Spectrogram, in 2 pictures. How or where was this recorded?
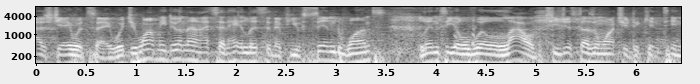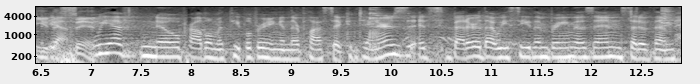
busy venue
